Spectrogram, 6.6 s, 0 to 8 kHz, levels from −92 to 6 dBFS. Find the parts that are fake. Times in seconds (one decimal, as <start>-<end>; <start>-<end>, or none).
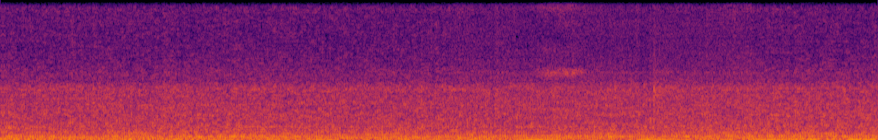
3.4-5.7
